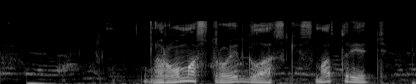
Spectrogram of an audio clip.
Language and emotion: Russian, neutral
